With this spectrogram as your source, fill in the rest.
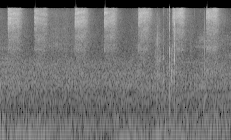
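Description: Silicone spray hissing in short repeated bursts inside a mold, about five spurts close to the mic with brief pauses between them, no talking.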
